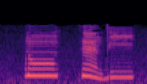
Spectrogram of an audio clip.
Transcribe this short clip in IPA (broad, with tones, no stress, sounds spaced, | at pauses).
ɾ ɔ̃ː˥ kː ɛ̃˥˩ d i˥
